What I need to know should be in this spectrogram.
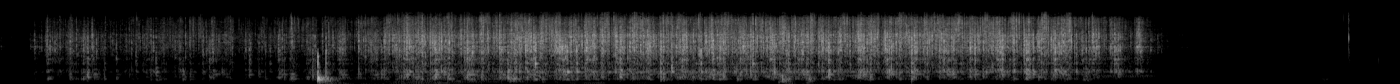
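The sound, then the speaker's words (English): Crushed ice swirled around in a plastic cup, a continuous gritty rattling and crunching that grows louder after the first few seconds, runs for about eleven seconds, then stops abruptly, followed by a single faint click. “This is ice being swirled around in a cup, plastic cup. Crushed ice.”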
